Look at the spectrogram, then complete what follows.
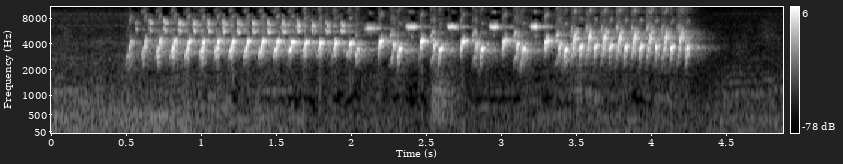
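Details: European goldfinch, described as a baster or mule, sings a fast, bright twittering song of high chirped notes, repeated about three times a second for nearly four seconds, with a clean, quiet background.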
